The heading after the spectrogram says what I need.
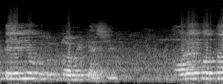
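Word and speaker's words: pteroylglutamic acid: होता है साथियों टेरो टेरियो ग्लटामिक एसिड तो इसमें हम टेलीमी क्यों बोल रहे हैं इसको क्योंकि इसमें पी साइलेंट है ठीक है जी तो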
